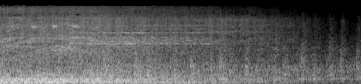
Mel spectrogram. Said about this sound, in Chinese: 晃晃悠悠的坐了一天的火车，周德东和张梭到了西安。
